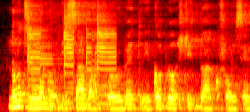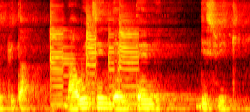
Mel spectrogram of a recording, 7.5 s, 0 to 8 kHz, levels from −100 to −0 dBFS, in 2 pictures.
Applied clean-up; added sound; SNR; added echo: none; Electric guitar; 10 dB; reverberation time 1.5 s.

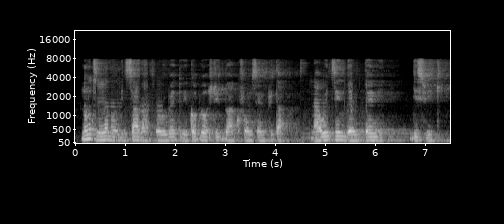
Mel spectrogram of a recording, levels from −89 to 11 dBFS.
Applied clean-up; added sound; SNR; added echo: neural separator model SepFormer DNS4.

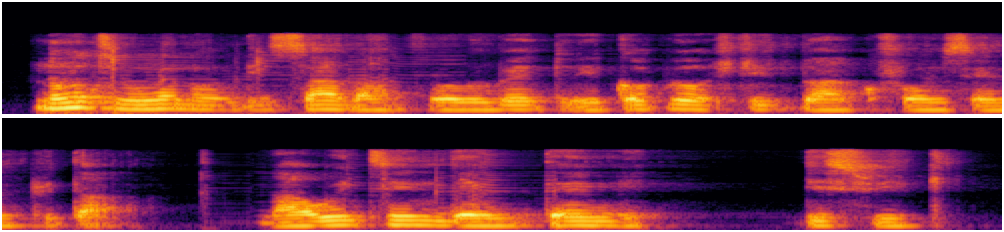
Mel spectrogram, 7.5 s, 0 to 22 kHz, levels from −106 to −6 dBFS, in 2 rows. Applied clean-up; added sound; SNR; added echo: neural mask model DeepFilterNet 3.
